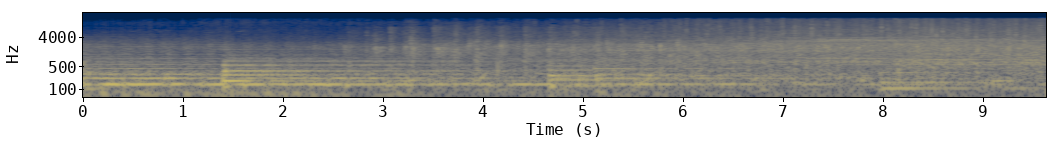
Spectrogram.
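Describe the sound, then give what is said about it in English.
A crowd of nearly 3,000 people gathered outside the White House claps and cheers for Lincoln on April 10, 1865, in a steady, dense wash of applause, with held musical chords sounding underneath that shift every few seconds. “On April 10, 1865, Lincoln stood before a cheering crowd of nearly 3,000 people gathered outside the White House.”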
